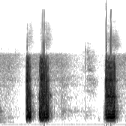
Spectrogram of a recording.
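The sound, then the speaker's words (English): A voice imitates a nearly empty ketchup bottle being squeezed, making three short, loud, sputtering bursts of air: two close together, then one more after a pause. “You know the noise it makes when you squeeze the ketchup bottle and it's almost empty”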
